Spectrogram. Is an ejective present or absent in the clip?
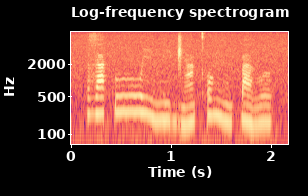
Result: present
